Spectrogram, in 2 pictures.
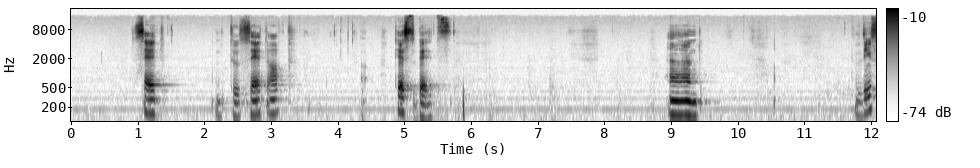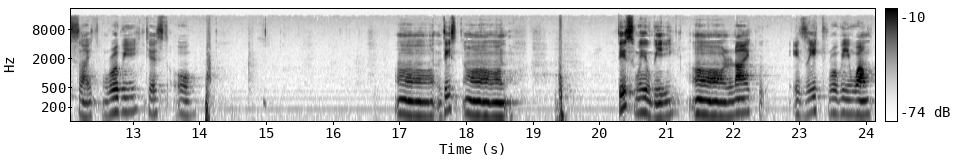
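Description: A young woman speaks through a microphone in a calm lecturing manner, with pauses.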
